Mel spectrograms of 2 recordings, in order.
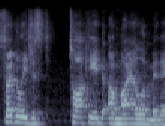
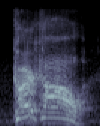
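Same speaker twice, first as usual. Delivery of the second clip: very high, angry, outraged shriek; 13 semitones higher than usual.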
